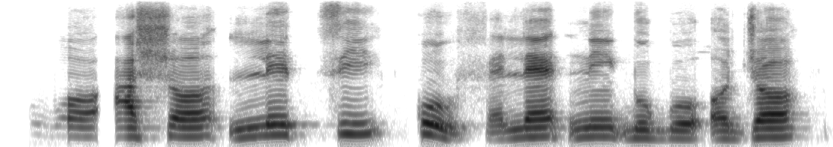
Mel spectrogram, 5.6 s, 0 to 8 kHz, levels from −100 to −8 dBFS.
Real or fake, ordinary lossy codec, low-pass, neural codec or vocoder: real; none; none; none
